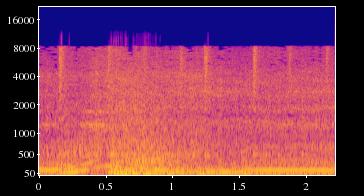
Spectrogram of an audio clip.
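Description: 2009 Kawasaki ZX-6R's inline-four engine revving: its pitch climbs quickly under a second in, then holds at a steady high rev.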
